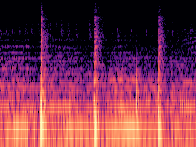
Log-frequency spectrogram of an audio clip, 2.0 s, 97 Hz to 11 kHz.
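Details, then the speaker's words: Late-1960s Pye 9123 reel-to-reel tape recorder, no sound from speaker but audio from outputs: music plays with thumping beats but muddy, choked and missing top end; distorted playback, cause unknown. "hear you can hear very distorted music actually I've got it on Parallel let's put it on to there now it's gone completely"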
